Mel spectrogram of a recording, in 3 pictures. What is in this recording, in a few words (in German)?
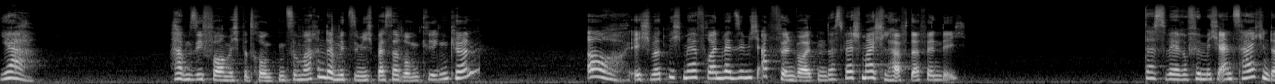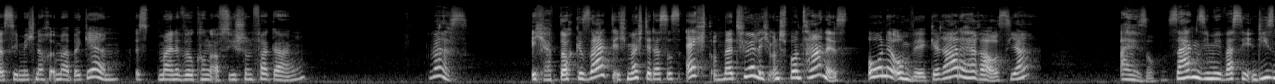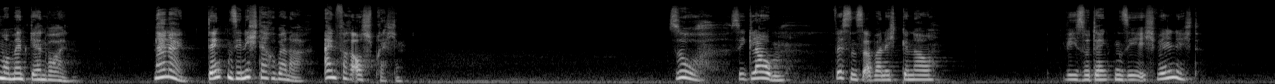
Synchron Komoedie; voice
